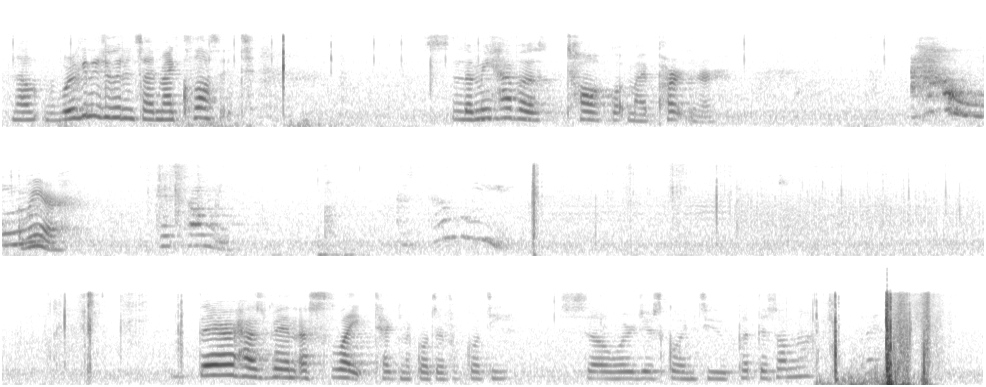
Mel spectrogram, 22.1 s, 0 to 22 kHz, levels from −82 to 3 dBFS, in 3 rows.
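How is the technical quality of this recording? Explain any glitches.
Nothing stood out on listening that would count as a glitch or a technical problem in this recording.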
